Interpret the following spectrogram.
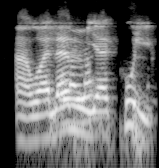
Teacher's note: huruf kaf tu tipis, jangan ditebalkan. Walam yakul, kemudian huruf lamnya tadi sama macam yang tadi yang saya ada tegur tadi.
